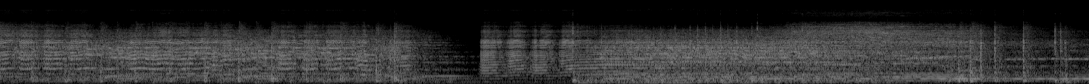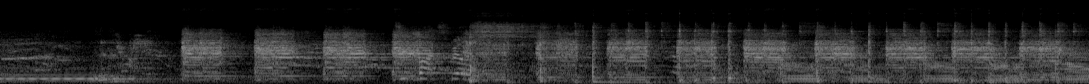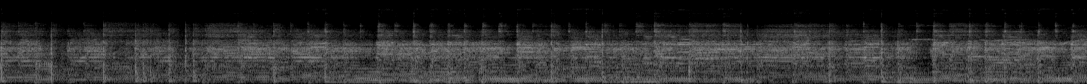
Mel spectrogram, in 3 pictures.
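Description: Rock band playing live, with trombone and electric guitar over bass and drums. After a brief drop about four seconds in, long held chords play until about twelve seconds, then short chords with gaps between them, then a steady strummed groove from about sixteen seconds on.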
